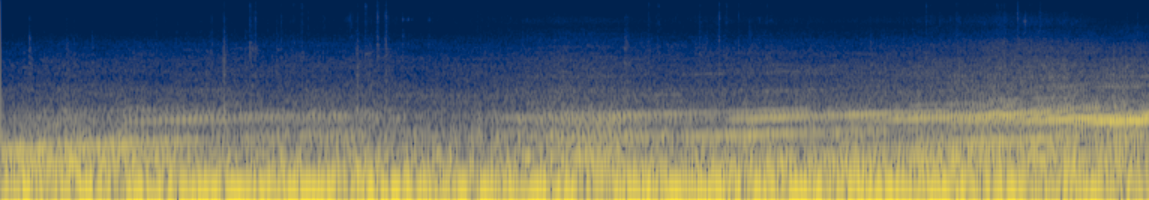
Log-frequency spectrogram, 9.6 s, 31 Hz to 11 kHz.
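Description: Audi R8 V10 engine heard from inside the cabin, pulling hard under acceleration, its revs climbing steadily through the gear.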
